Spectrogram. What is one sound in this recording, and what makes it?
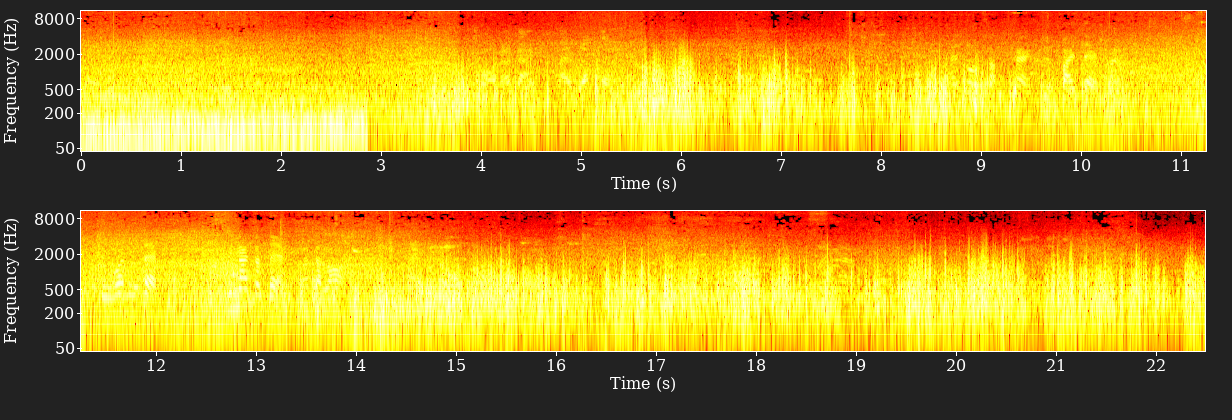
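Motor scooters pass by in traffic.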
